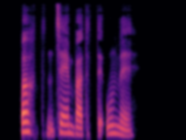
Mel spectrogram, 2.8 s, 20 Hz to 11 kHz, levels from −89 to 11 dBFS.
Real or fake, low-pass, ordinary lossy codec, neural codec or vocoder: fake; 9.9 kHz; MP3, 48 kbps; codec, 24 kHz, 0.9 kbps, WavTokenizer, large speech release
